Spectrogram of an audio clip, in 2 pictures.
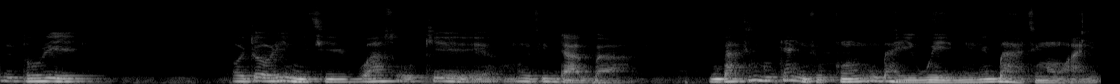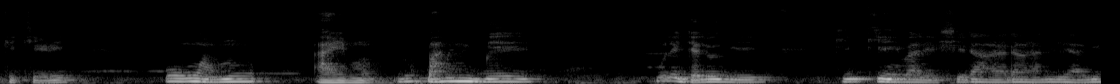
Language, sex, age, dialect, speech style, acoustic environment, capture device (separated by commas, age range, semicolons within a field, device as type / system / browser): Yoruba, male, 25-34, Nigeria - Lagos Yoruba, relaxed; focused, silence, desktop / Linux / Chrome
